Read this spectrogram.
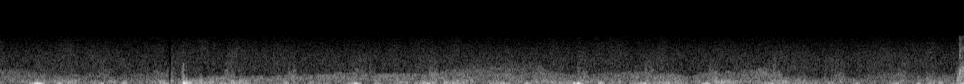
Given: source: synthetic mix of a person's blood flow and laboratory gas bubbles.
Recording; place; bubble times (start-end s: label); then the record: Doppler ultrasound of blood flow; subclavian vein
9.55-9.65 s: bubbles
From the record:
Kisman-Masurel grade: 211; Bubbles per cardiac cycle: several, 3 to 8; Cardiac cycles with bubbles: 1 to 10%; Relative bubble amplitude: barely perceptible (0.100 to 0.250); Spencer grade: 1 (occasional bubble signal discernible with the cardiac motion signal, with majority of cardiac periods free of bubbles); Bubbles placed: anywhere in the cardiac cycle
